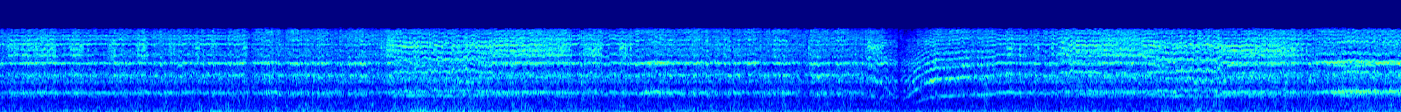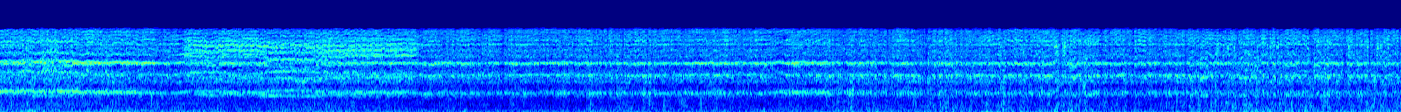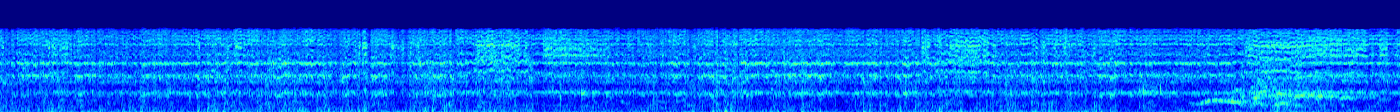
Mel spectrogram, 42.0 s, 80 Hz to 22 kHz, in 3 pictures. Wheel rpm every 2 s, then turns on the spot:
200, 200, 200, 200, 160, 200, 200, 200, 200, 200, 200, 200, 200, 200, 200, 200, 200, 200, 200, 200, 200.
none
